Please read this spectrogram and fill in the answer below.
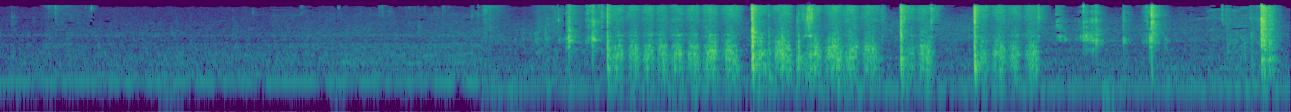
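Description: Crumbs being swept and wiped off a desktop by hand: about two seconds of scratchy scraping starting around halfway in, with a few light knocks on the desk near the end.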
